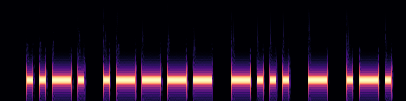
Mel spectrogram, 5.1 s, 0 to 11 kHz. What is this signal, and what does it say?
Morse code, heard as a keyed tone, about 15 wpm, 700 Hz. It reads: F1BTR
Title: DXCC-100 Call Signs - 5 Characters - Repeated 3x - 15wpm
